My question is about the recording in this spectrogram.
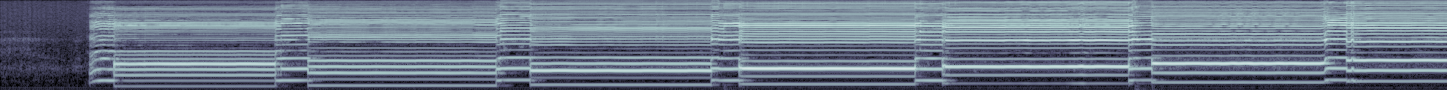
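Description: Bagpipe practice chanter playing a slow ascending scale, starting about a second in, each note held about two seconds and stepping up in pitch. A quick G grace note, the left index finger lifted and snapped back down, is played at each change of note.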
